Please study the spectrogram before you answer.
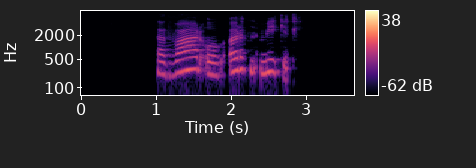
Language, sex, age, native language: Icelandic, female, 40-49, Icelandic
